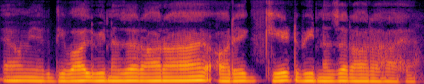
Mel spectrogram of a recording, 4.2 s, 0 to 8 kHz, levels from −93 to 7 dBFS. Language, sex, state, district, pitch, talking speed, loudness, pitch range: Hindi, male, Jharkhand, Ranchi, 130 Hz, 210 wpm, -16 LUFS, 125-130 Hz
